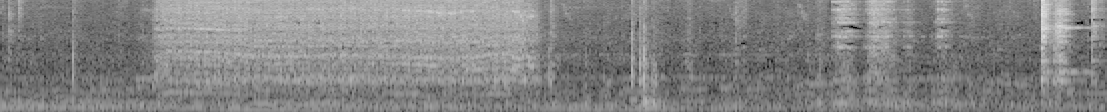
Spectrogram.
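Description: Power drill boring into a metal angle bar for a little over two seconds, with a wavering squeal from the bit in the metal, then stopping. Several sharp metal clanks follow, the loudest near the end.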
